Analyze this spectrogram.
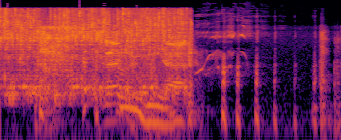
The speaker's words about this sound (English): if you're pissing like that, you're something wrong with your bladder. It sounds like a fucking faucet.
